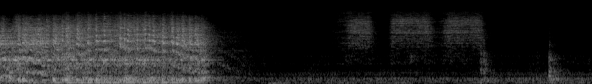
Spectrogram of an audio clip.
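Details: Ford Bronco II, fuel-injected 2.9, sat in a field since 2001, starter solenoid bypassed, fuel pump giving no pressure: starter churns steadily about two seconds without catching, then a few hisses; crank no start, owner suspects the fuel issue.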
